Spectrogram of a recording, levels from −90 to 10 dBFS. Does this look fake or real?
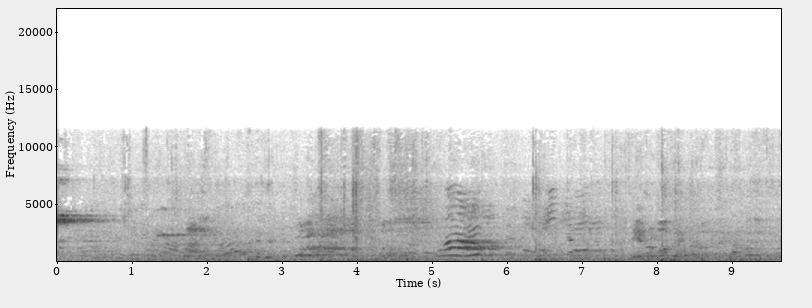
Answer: real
